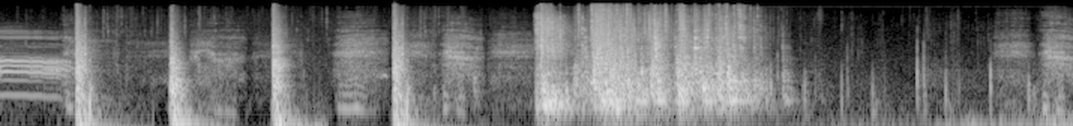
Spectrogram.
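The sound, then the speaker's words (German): A door is forced and broken down in a radio drama: four heavy, loud thuds are spaced about a second apart, then a sustained splintering crash follows with shattering glass. “Nieder mit der Tür.”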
